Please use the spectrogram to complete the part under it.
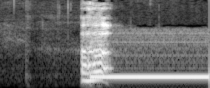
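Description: Telephone ringing tone heard while a caller waits for someone to answer: a short burst, then a single steady, even tone that holds unbroken to the end.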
